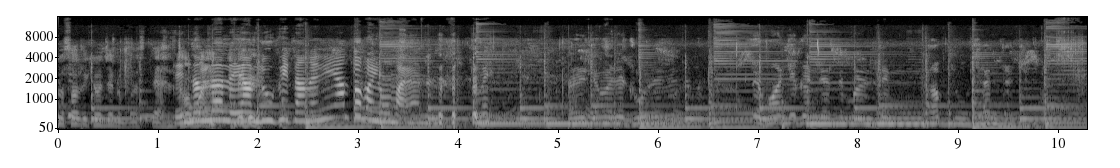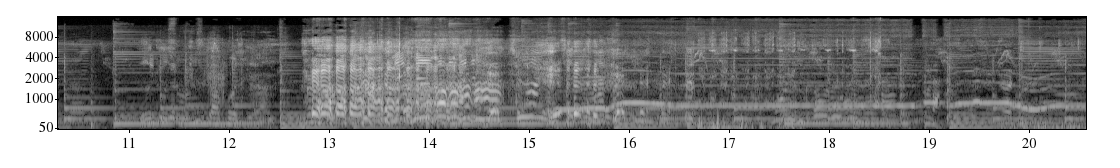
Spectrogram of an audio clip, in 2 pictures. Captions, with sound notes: And if by chance there is wind even that doesn't come When we were kids, we used to be on the grass by the river dancing and playing drums You must have had a lot of water then (everyone laughs) The government gave us a relief fund of 1,000 INR last year.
